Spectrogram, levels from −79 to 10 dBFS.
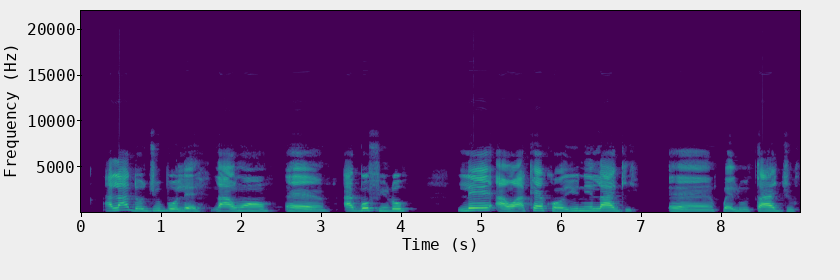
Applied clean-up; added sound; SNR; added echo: none; none; none; none.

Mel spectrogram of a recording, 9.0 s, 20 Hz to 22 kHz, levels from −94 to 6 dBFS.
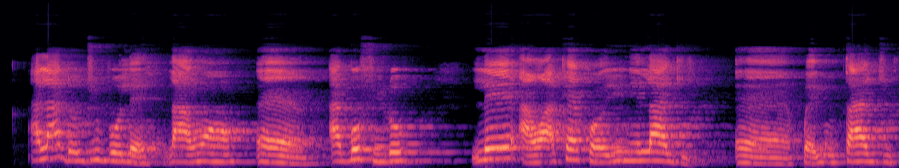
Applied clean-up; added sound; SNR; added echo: none; none; none; reverberation time 0.9 s.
